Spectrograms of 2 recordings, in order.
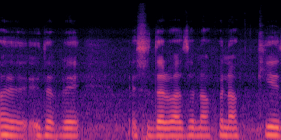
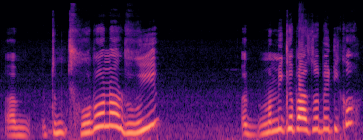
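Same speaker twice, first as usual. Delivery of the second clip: high, loud urging; loud plea; 8 semitones higher, 6 dB louder than usual. Acted. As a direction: urge her to hand the girl over. Pleading loudly for the daughter. (ऊँची आवाज़ में आग्रह)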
